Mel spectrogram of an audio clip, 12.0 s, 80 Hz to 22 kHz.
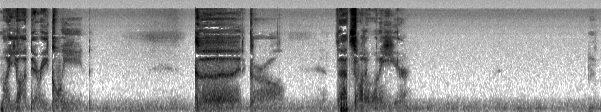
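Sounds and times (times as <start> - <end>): man whispering: 0.0 - 1.7, 3.9 - 5.7, 6.7 - 8.2.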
